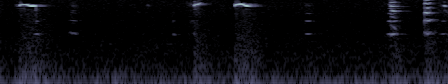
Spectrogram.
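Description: Marker tip squeaking faintly on a glass lightboard as a word is written: a few short high chirps, one right at the start and two close together about a second in.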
